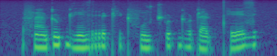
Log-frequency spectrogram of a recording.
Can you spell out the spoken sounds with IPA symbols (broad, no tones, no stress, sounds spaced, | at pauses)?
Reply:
f æ̃ ʈ ũ ʈ ɖʱ ẽ z r e ʈʰ i ʈ f ũ z t͡ʃʼ u ʈ ɖʱ o ʈ æ ʈ t̪ʰ e z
